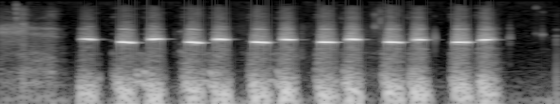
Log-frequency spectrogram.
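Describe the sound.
A person whistles a clipped, metallic birdlike call, repeating a pair of short notes about ten times in a steady, even rhythm, clear with no talking.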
